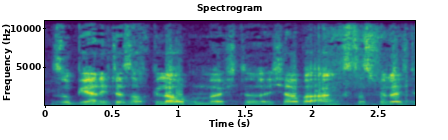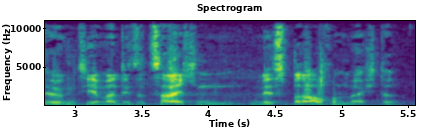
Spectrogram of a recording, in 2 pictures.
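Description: A man talking in character as a player at a tabletop role-playing game. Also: moderate pace. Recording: loud music and rumble behind voice.

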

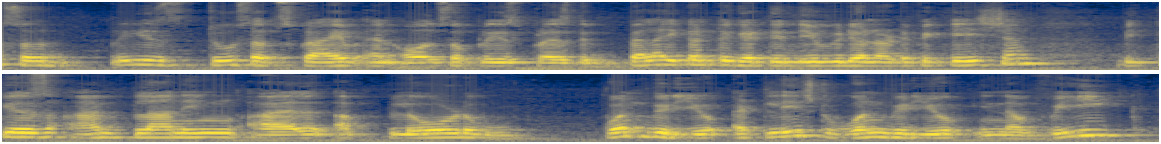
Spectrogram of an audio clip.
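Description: A man's voice: fairly high pitch, dark tone. A young man with an Indian accent, a native Hindi speaker, talking casually as a vlogger to camera. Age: young adult.

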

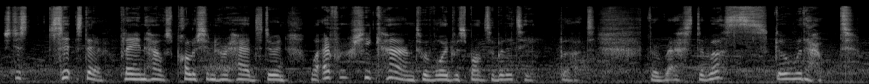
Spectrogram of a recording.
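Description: Bright, indignant townswoman. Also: on the high side, normal speed, slight background noise. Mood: exasperated. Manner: indignant, forthright. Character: fed-up, outspoken townswoman leading a protest. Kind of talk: audio drama acting.

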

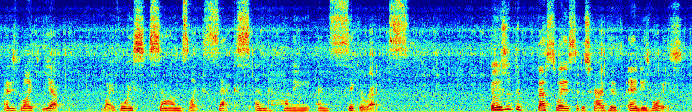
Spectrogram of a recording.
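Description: A teenage girl vlogging from her bedroom, talking casually and animatedly with sarcastic asides in a fairly low voice for a girl. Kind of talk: casual webcam vlog. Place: small bedroom, indoors. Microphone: built-in webcam mic. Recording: noisy low-quality webcam recording.

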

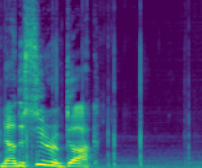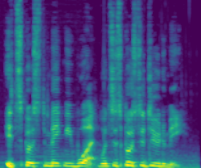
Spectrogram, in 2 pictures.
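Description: A man's voice: high-pitched, moderate pace, a little mellow. A man acting a scheming but very polite, apologetic male robber in a game roleplay. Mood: eager.

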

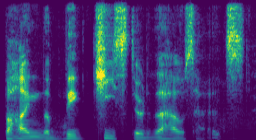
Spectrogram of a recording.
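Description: Low-voiced man chatting over a game. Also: steady tone, a little slow, a bit bright, dry recording. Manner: jokey mock-communist talk, addressing others as comrade. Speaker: gaming streamer. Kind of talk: casual chat while playing Minecraft.

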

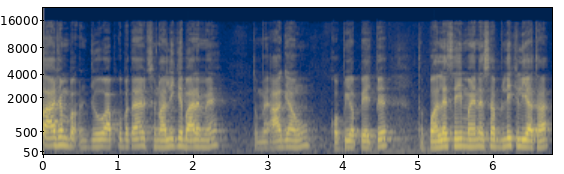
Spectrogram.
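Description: A man, hosting an informal explainer and often addressing listeners as friends. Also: on the high side. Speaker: poultry farming video host. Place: small plain indoor room.

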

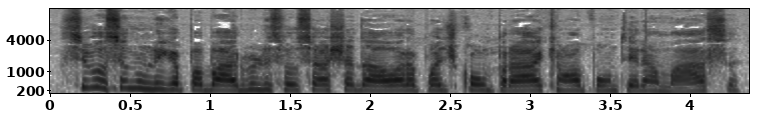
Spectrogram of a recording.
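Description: A man's voice: high voice, fast talker, darkish tone, no echo. A Brazilian man talking casually and with lots of slang, as a motorcycle vlogger filming outdoors. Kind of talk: casual vlog talk to camera, slangy. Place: outdoors on a quiet roadside by trees.

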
